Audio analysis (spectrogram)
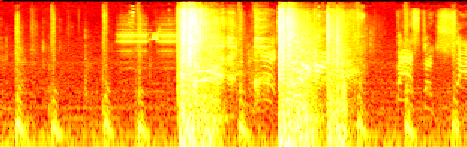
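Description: Gunfire in the game RoboCop: Rogue City, with two heavy bursts of shots and shattering debris among sharper single cracks spaced through the scene, plus grunts and groans.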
